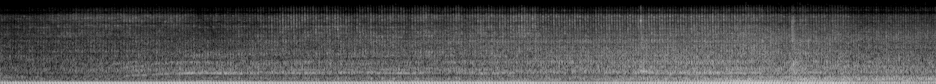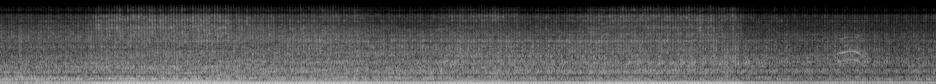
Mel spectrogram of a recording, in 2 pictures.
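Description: A Mahindra 415 DI tractor engine runs steadily while pulling a 9-tine cultivator, giving a constant low, throbbing diesel drone close by that gently swells and eases without pause.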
